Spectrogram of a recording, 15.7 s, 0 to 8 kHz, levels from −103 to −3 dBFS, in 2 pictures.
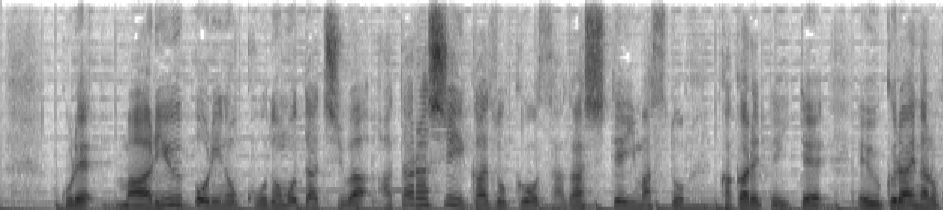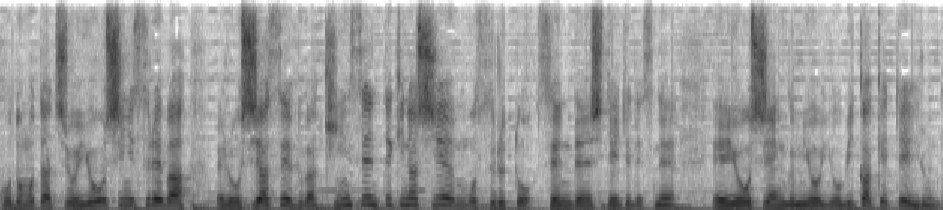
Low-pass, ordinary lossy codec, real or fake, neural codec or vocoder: none; none; real; none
